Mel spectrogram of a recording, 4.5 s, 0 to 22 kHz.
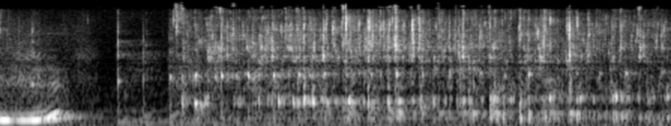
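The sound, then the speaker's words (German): Wine poured into squeezed lemon and orange juice makes a faint, continuous trickling and splashing that lasts a few seconds. “Die ausgepresste Zitrone und die ausgepresste Orange mischen wir jetzt mit 100 ml Wein.”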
